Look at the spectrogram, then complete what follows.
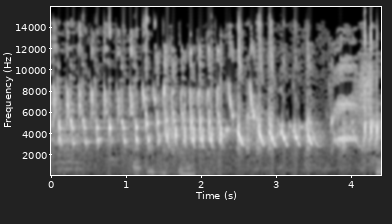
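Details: Grey-headed goldfinch singing in Tajikistan: fast twittering phrases of high, sharp notes, repeated in quick trills and buzzy bursts, with a few lower chirps from other birds beneath.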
